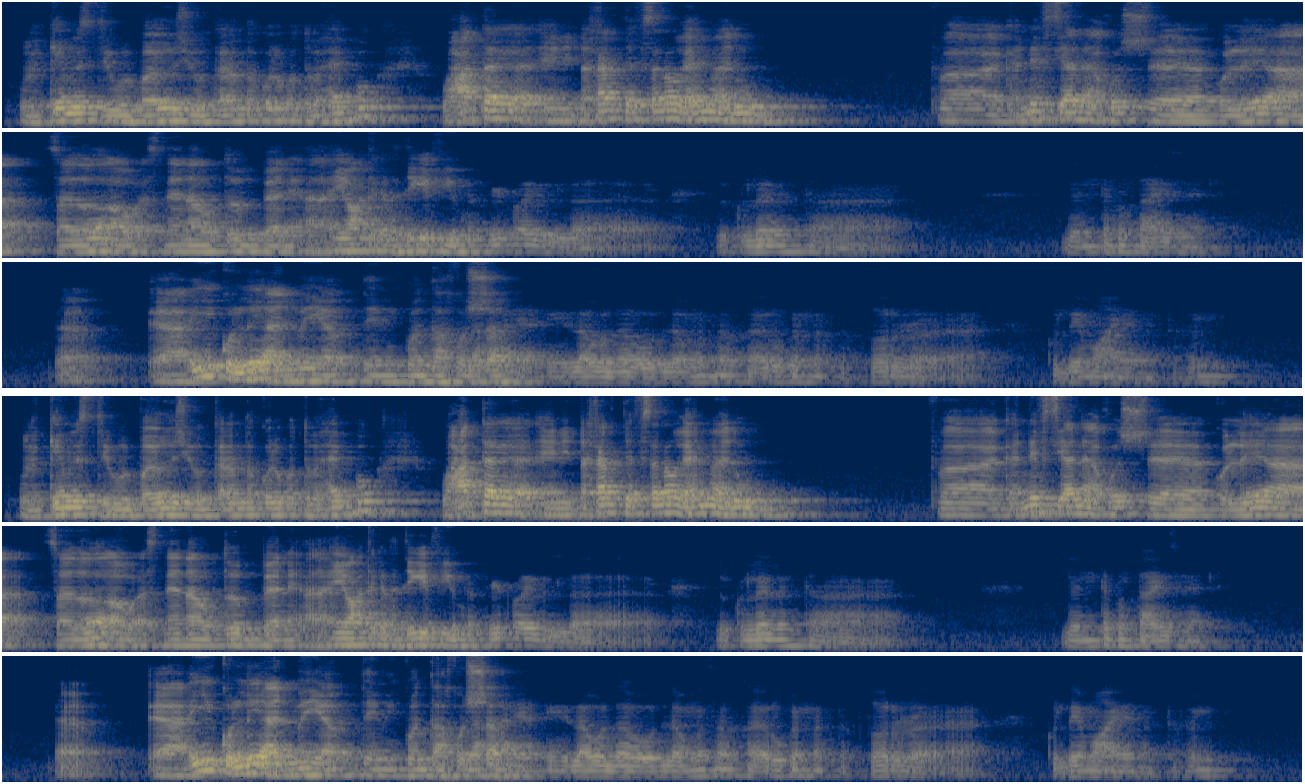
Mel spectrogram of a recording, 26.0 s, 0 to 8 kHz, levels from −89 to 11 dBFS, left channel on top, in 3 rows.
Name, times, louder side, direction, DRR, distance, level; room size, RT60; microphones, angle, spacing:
voice 1, 0.1-2.5 2.9-5.1 6.2-11.8 17.7-17.9 18.3-20.7, right 1 dB, 75° right, 3 dB, 1.3 m, -27 dB
voice 2, 3.3-3.7 6.7-7.1 9.9-10.0 11.2-14.7 15.7-16.7 20.4-22.9 23.1-23.8 24.3-25.4, right 3 dB, 45° right, 4 dB, 0.6 m, -38 dB
9.8 x 7.4 x 2.6 m, 0.80 s
head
